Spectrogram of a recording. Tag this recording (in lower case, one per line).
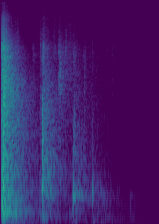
wood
